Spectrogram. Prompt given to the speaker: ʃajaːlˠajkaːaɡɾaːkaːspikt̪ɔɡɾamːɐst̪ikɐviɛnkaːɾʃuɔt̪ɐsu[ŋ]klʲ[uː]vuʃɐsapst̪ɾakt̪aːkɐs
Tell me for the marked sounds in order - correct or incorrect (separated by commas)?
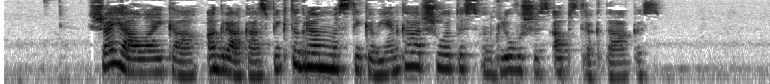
incorrect, incorrect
